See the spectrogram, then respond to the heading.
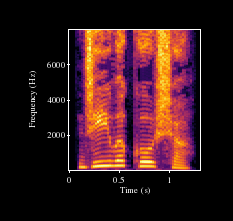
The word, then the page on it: ಜೀವಕೋಶ: jīva kōśa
